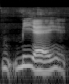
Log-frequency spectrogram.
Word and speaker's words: Millais: Yeah, and we did have this debate during the symposium and Scholars Day also about Millais. I've always said Millais, but according to some specialists, his name should be pronounced Millais.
